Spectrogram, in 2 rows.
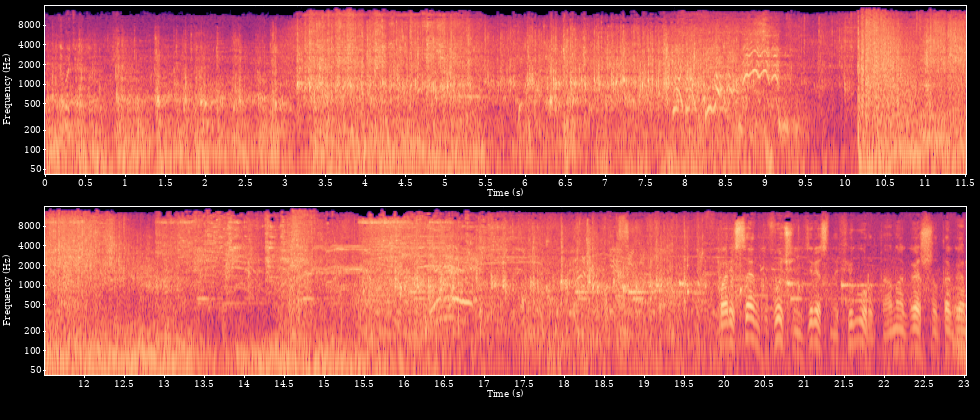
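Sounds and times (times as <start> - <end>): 
hooves clattering: 0.0 - 10.2, 13.0 - 23.0
speech: 1.4 - 1.6, 20.0 - 23.0
horses whinnying: 2.9 - 9.9, 14.8 - 20.4
loud explosion on a street in a film scene: 10.1 - 13.4.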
